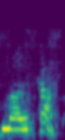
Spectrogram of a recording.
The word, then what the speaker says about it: malka: Same with malka. Structure: first syllable is closed, mal. Second syllable is open, ka.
